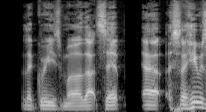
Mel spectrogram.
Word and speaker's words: Leguizamo: I can't pronounce his name right. Leguizamo, that's it.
